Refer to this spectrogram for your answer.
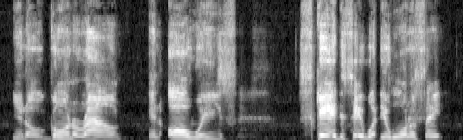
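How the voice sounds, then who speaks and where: Speaking fairly slowly, a man with a fairly high pitch sounds animated, with lively intonation and big swings in loudness. The recording is dry and close, with no echo. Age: 60s. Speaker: talk show co-host. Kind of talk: casual panel discussion.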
